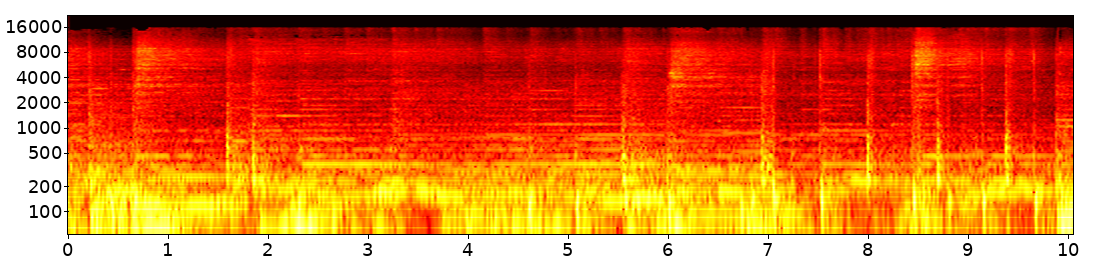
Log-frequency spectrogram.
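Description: Live band playing together at a sound check: drum kit with frequent hits and several crashes, electric guitar and keyboard.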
